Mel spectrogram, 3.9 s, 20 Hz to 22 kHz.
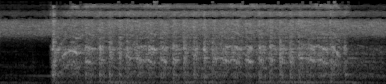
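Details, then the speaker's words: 2006 Dodge Ram 1500 Mega Cab, after fuel pump replacement that didn't fix it: cranks, catches on starter fluid sprayed into intake, runs rough and uneven about three seconds, then dies; owner suspects fuel delivery, possibly the regulator, not confirmed. "So to me, the way it's wanting to start when I spray starter fluid in it is still got to be a fuel delivery issue, I feel like."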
